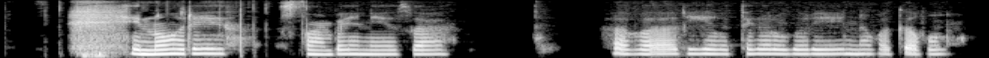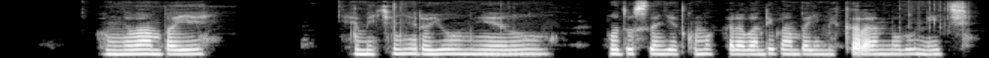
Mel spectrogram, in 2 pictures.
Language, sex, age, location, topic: Kinyarwanda, female, 18-24, Musanze, government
